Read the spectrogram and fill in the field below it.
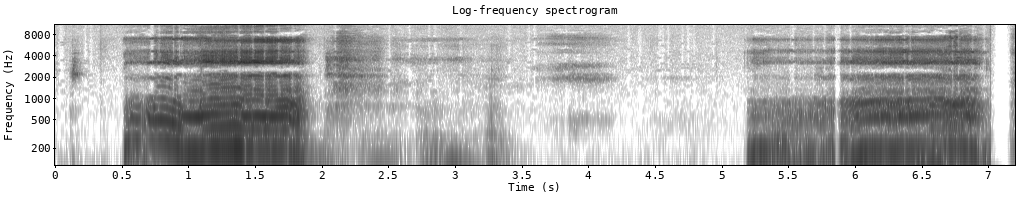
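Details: Tired bulldog snoring loud while napping: two long buzzy, wavering snores about four seconds apart, each over a second long, separated by quieter snuffling breaths and silence.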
